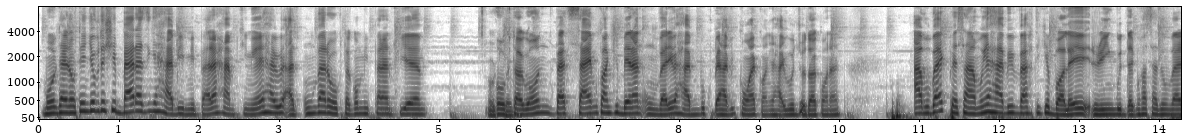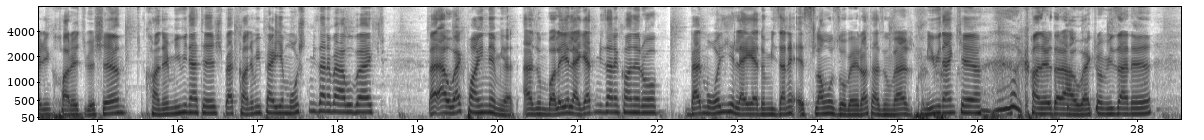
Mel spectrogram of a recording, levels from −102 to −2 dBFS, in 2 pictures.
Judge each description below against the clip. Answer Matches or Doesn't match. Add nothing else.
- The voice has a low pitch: Doesn't match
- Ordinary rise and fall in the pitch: Matches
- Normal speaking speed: Doesn't match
